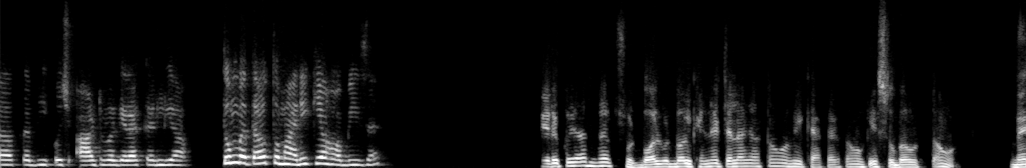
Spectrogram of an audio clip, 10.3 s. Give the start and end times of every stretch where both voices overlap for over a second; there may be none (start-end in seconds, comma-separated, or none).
none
